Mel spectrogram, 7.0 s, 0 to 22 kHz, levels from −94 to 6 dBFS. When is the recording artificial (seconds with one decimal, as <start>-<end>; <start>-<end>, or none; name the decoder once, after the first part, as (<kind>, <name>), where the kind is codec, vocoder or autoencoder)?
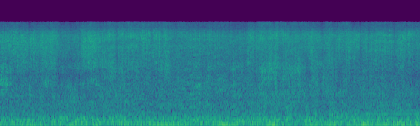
0.4-2.1 (codec, HILCodec); 4.2-6.1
